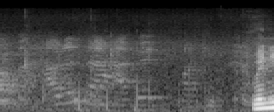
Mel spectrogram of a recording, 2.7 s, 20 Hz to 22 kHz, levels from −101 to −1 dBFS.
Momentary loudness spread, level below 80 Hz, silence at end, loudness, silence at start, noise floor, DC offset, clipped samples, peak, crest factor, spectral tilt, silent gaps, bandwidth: 25 LU; -62 dBFS; 0 s; -18 LUFS; 2.55 s; -52 dBFS; under 0.1%; under 0.1%; 0 dBFS; 20 dB; -9 dB/octave; none; 6.2 kHz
